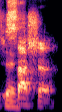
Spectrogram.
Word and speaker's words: Sacha: to say that um it's the same as you would pronounce sasha baron cohen because uh if i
